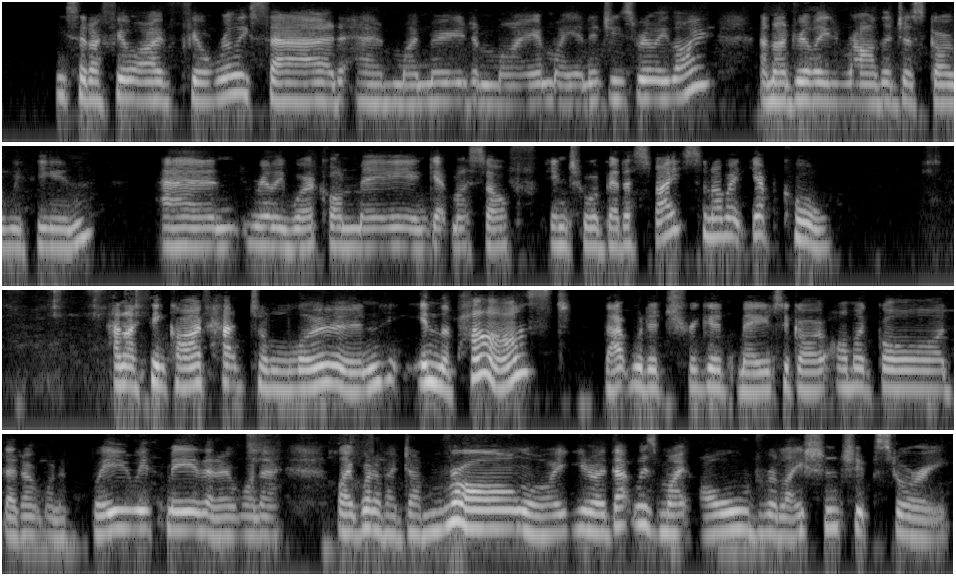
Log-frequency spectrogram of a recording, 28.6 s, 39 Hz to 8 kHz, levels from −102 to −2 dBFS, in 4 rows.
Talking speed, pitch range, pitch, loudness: 185 wpm, 175-210 Hz, 190 Hz, -36 LUFS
